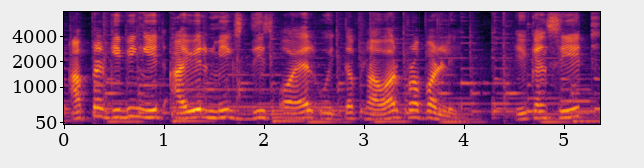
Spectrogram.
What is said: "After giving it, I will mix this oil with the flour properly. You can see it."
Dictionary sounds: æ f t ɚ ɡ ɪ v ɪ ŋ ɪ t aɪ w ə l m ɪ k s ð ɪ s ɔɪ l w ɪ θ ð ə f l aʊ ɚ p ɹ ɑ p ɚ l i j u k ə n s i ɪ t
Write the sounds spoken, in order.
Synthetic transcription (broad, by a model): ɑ f t ɚ ɡ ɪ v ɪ ŋ ɪ t aɪ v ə l m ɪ k s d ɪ s ɔɪ l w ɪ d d ə f l aʊ ɚ p ɹ ɑ p ɚ l i j u k ə n s i t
